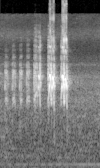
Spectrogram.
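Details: Long-tailed shrike, tengkek, delivering a short phrase: four quick soft harsh notes speeding up into three louder, sharper chattering notes, then silence.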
